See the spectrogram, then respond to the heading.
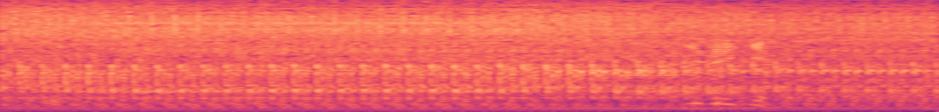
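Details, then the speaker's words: Opel Astra at cold idle: steady knock about twice a second above the engine hum; source not found, possibly quieter once warm; cause suspected, not confirmed. "производим запуск Opel Давай Запускай Ой что стучит вопрос распрет или"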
